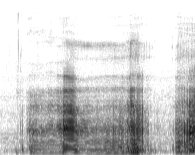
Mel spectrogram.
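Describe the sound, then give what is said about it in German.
A person growls like a dog, a low rumbling voice rising into three loud, throaty bursts over about three seconds, with no other sounds. “Ich wollte einfach nur noch mal knurren.”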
